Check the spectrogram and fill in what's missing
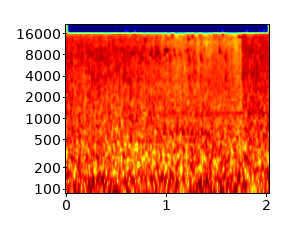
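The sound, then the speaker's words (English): A helicopter, Chopper 11, crashes in intense rain in a loud explosion, a dense, sustained roar of rumbling noise with a heavy low-end boom that stays at full strength for about two seconds, with no voices. “That helicopter's crashing from all this intense rain!”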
